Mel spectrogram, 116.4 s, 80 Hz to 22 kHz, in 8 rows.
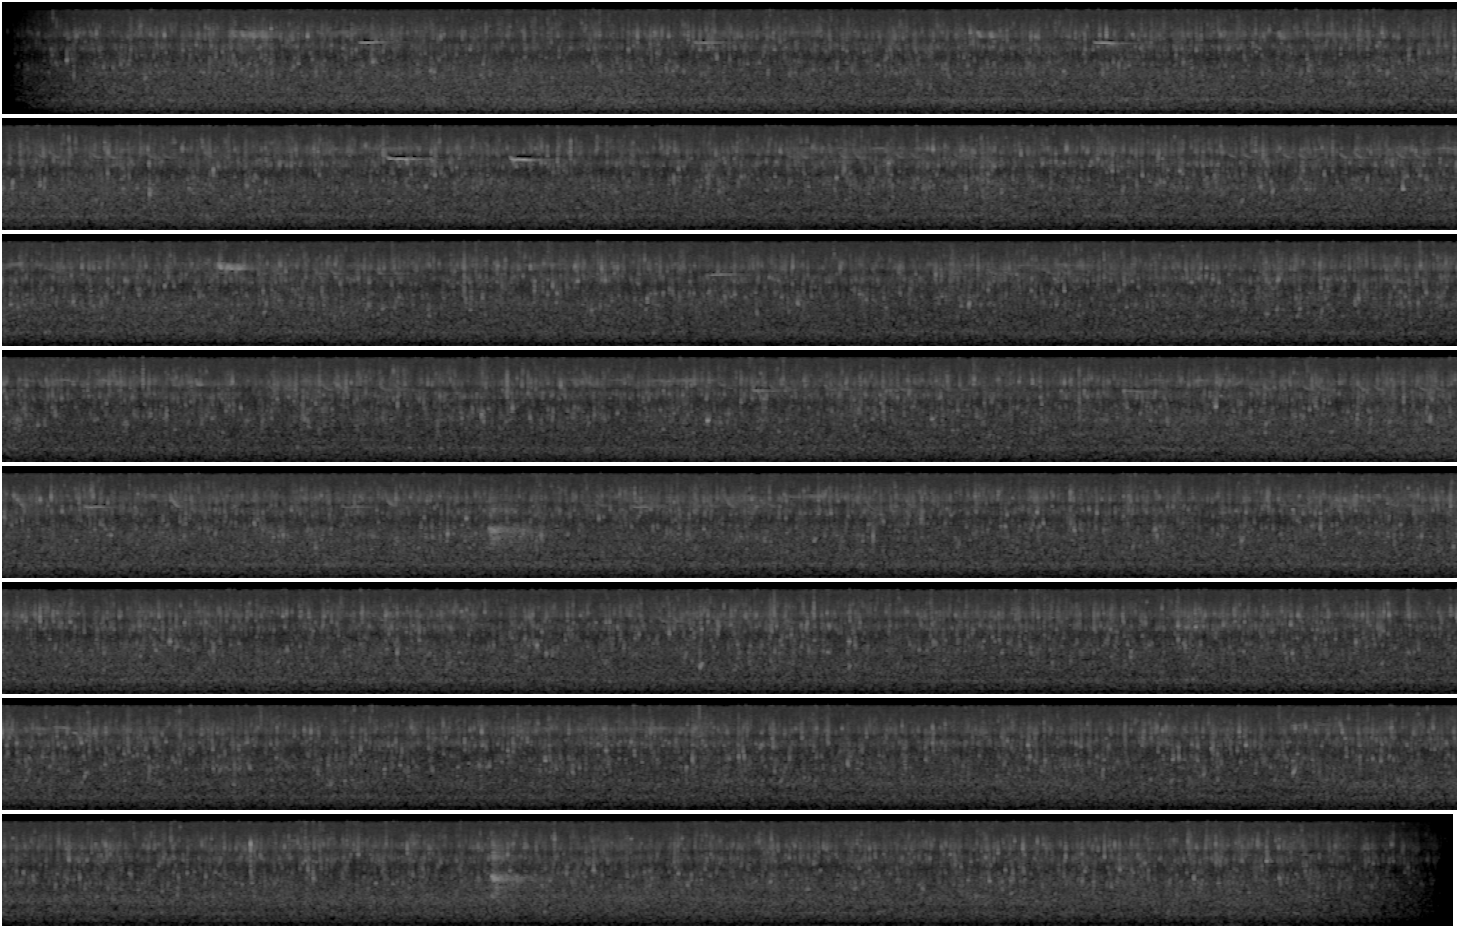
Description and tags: FOREST Quiet flow of a river, close-up
"Bois de L'Ermitage", a forest surrounding the Villers Abbey,Villers La Ville, Belgium.
Recorded the 21st of february of 2014, at 12pm.
2x Apex 180 ORTF - Fostex Fr2le
Birds, flow, Forest, river, Trees, winter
